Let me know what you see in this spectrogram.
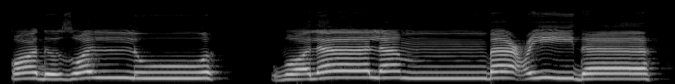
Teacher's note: یہاں دال ساکن ہے تو یہاں پر کلکلہ ہوگا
